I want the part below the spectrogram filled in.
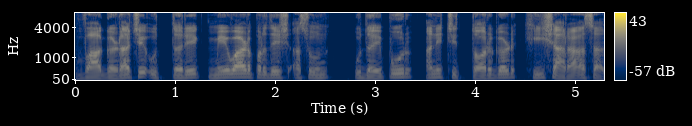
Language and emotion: Goan Konkani, neutral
